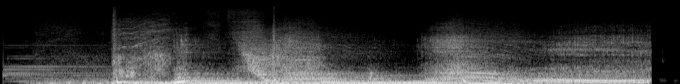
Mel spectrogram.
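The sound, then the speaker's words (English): A Bugatti Chiron sports car engine rumbles loudly, revving up and down several times in rising and falling surges over a deep, steady growl before cutting off abruptly. “In the video, you notice the rumble of the engine, which sounds like a grumpy dragon waking up from its nap.”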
